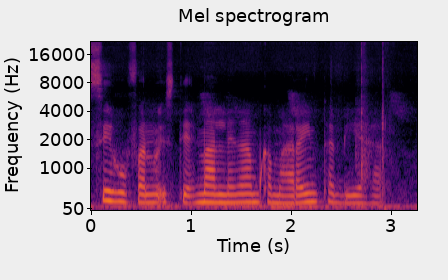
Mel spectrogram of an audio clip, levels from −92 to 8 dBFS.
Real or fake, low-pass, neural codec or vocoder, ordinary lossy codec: real; none; none; none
